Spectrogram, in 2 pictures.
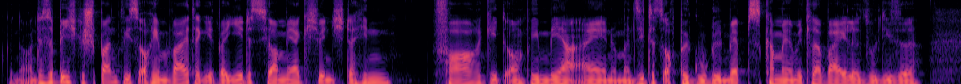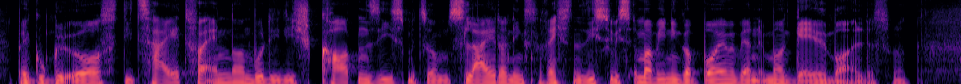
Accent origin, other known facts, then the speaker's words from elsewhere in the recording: Thuringia, Germany; Ja, wo ich herkomme aus dem Kyffhäuser, es gibt ja auch die Rotenburg da, weil die ganz rote Erde hat.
